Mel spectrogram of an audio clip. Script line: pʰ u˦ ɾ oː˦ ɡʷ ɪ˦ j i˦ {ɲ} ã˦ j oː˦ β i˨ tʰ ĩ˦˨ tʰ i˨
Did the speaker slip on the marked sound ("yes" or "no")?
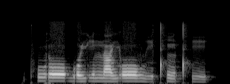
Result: yes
